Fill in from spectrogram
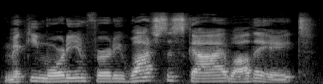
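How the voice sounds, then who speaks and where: A man's voice: medium pitch, moderate pace, sharp tone. A man narrating a children's storybook expressively, like a teacher reading to his students.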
